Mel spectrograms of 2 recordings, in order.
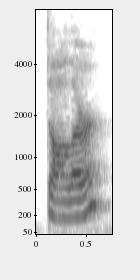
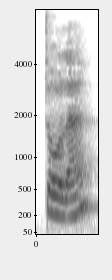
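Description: First: It ends with a clear R sound. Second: It ends in a schwa without an R. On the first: "in American English, ... we do keep the R sound" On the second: "we use it a lot in British English"

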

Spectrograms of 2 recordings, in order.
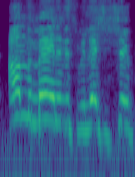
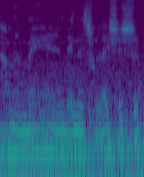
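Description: First: It is yelled loudly. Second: It is said quietly and calmly.

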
